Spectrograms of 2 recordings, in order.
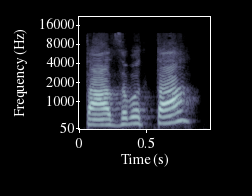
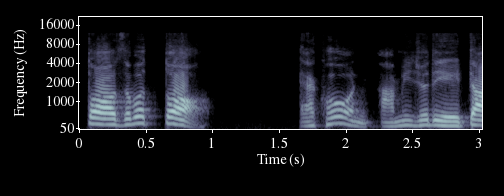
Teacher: তা সিম্পল ভাবে উচ্চারণ হবে চিকুন আওয়াজে হবে তা আর ত টা মোটা আওয়াজে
